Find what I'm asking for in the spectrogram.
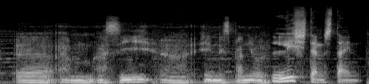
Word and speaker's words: Liechtenstein: La palabra en alemán se pronuncia Liechtenstein. Liechtenstein. Quizás es porque no están eh, acostumbrados con la combinación eh, de las letras que siguen. Em, de un lado tenemos el I y el E que siguen, dos vocales así, y que hacen que el eh, I se pronuncia más lungo, Liechtenstein, Liechtenstein.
